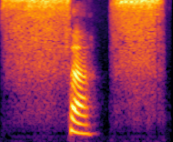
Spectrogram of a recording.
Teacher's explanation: सीन में भी सीटी है जैसे ये साउंड सा सी सिटी वाला साउंड है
